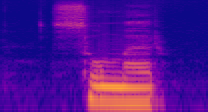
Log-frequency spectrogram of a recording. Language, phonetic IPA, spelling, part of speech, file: Polish, [ˈsũmɛr], Sumer, noun, LL-Q809 (pol)-Sumer.wav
